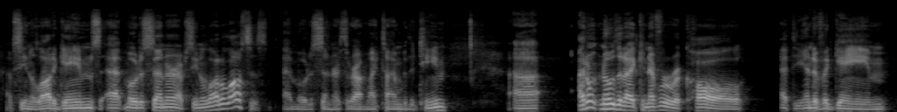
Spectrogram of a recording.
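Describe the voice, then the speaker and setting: A man hosting a sports podcast with casual commentary, talking in a conversational, halting way and circling back to rephrase. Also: low-pitched. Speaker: podcast host and team beat reporter.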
